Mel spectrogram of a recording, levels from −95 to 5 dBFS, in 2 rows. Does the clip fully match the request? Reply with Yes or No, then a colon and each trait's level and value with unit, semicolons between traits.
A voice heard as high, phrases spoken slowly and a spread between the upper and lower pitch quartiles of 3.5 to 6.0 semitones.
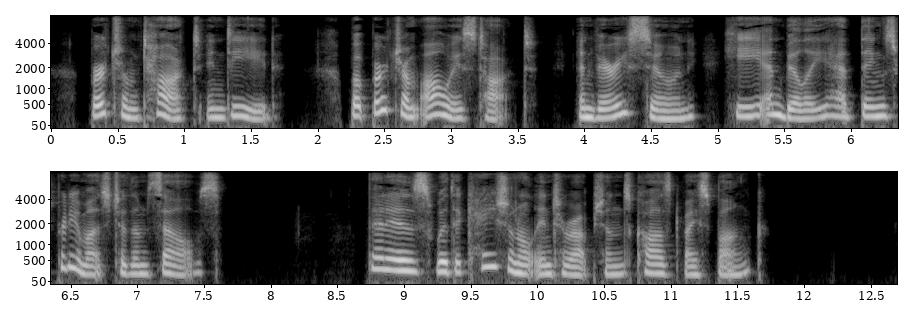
Yes: high, 210 Hz; slow, 130 wpm; average, 4.3 semitones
